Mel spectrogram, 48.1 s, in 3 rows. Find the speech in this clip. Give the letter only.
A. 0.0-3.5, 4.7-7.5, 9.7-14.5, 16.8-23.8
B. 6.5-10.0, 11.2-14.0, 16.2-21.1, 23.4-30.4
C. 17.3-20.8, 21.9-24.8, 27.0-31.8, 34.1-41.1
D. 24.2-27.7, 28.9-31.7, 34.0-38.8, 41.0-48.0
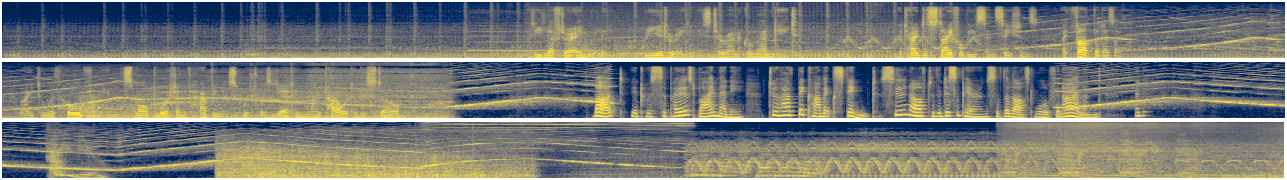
B.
